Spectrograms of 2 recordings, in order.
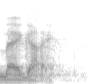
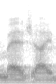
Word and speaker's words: Magi: were Zoroastrian monks, priests, the Magi, or Magi, depending on how you want to pronounce it.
